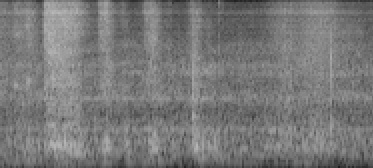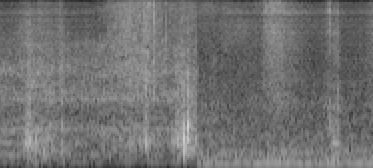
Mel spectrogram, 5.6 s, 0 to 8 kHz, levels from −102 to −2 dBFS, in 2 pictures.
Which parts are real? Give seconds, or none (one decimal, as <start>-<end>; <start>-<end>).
3.5-4.5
